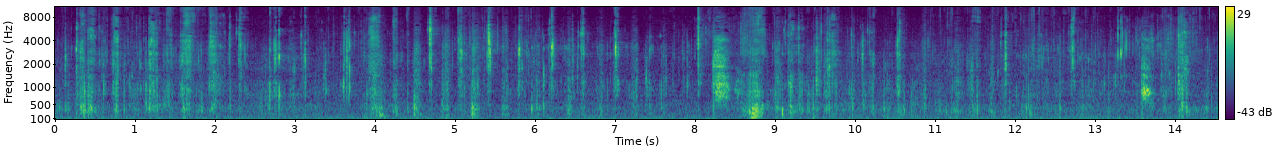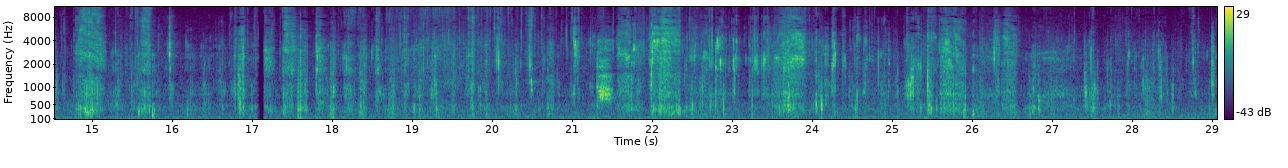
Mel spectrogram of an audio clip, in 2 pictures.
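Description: Close-miked eating of braised pork-skin rolls: biting and chewing, with wet smacking and clicking of the mouth.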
